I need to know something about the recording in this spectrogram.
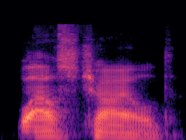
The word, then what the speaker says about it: Blauschild: do you pronounce his name Blauschild or Blauschild? Blauschild. Blaus. Blauschild. Yeah.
